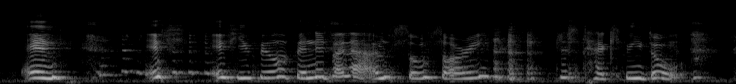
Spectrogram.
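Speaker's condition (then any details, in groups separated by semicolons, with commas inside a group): Cerebral palsy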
